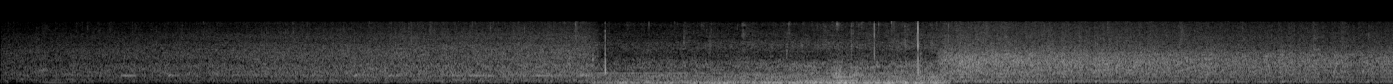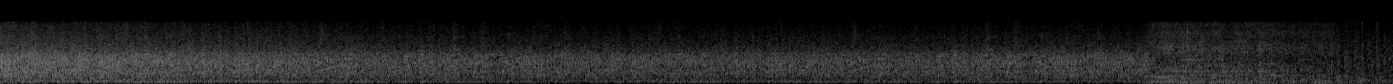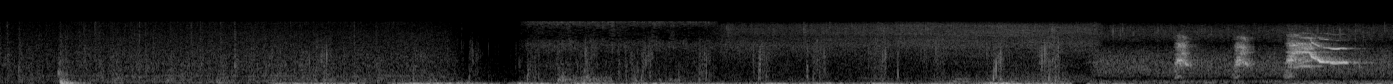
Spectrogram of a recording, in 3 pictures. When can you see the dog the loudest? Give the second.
41 s.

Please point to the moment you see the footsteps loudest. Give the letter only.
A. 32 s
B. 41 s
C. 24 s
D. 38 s
D.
